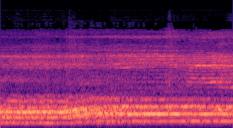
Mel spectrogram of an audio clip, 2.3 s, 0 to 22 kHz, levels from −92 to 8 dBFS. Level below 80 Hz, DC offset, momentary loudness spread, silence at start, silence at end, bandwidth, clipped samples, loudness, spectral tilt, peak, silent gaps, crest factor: -68 dBFS; under 0.1%; 2 LU; 0 s; 0 s; 8.8 kHz; under 0.1%; -14 LUFS; -4.5 dB/octave; -2 dBFS; none; 10 dB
